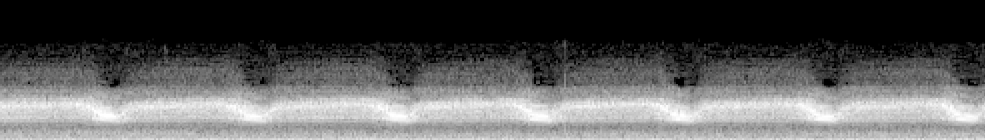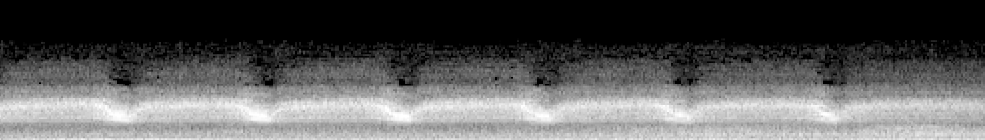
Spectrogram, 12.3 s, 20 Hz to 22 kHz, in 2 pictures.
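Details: Tibicen pruinosus cicada in a residential backyard at 8:44 pm on May 28, 2012, one of the year's first; steady shrill buzz rising and falling in rhythmic waves roughly every second, with faint low background rumble.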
